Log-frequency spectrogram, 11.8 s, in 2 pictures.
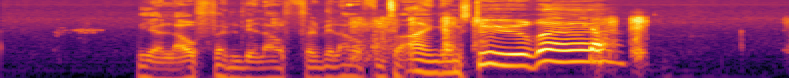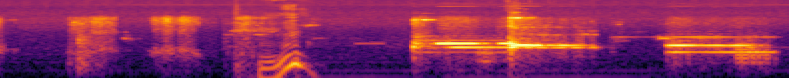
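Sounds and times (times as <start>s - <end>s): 
speech: 1.0s - 4.9s
doorbell playing a whole melody: 9.0s - 11.8s.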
